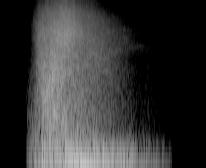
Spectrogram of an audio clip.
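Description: A whoosh sound effect: one rush of noise, deep rumble and high hiss together, that swells in quickly and fades away about a second and a half in.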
